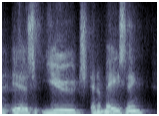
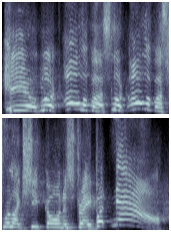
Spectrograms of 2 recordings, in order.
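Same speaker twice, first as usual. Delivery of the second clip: high, shouted revival preaching; preaching at full force; 8 semitones higher than usual. Real, not acted. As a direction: shout it to the whole church.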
